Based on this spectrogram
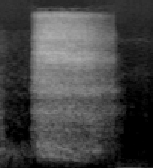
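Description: A person draws in one long, deep breath, a soft airy rush that swells and holds for about a second before trailing off into quiet breathing.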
